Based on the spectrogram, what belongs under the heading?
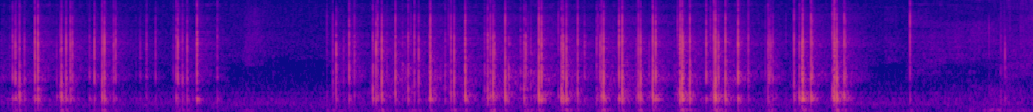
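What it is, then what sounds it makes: Laminated cardboard notebook cover. Long nails scratch the laminated cardboard cover of a black floral hardcover notebook, making quick, bright, dry scratching strokes. The strokes come in rapid bursts with short pauses between them, and each one stops at once with no ring.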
